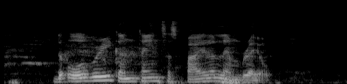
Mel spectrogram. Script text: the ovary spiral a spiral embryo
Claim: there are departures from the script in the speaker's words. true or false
true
